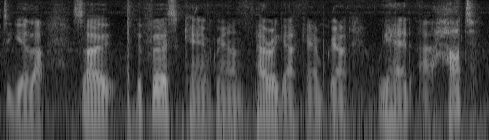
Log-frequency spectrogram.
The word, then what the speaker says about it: Barigar: Eventually get to the campground, which is Barigar campground, pronounced Barigar campground.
